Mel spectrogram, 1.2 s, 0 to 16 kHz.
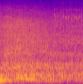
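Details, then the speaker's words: BMW M4 convertible given a light rev: rough, hissy, uneven note instead of a clean rev; something is wrong, turbo mentioned, cause not confirmed. "Lorenzo has an M4 trade convertible and it sounds a little weird so listen to the engine you hear that yeah that does not sound normal right"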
